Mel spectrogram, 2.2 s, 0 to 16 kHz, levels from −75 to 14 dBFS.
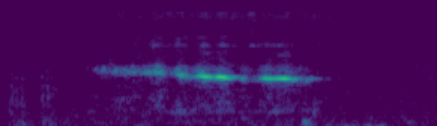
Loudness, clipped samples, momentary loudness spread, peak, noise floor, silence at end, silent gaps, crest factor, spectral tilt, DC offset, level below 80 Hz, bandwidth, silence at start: -24 LUFS; under 0.1%; 17 LU; -12 dBFS; -62 dBFS; 0.65 s; none; 18 dB; -1 dB/octave; under 0.1%; -74 dBFS; 11.5 kHz; 0.6 s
